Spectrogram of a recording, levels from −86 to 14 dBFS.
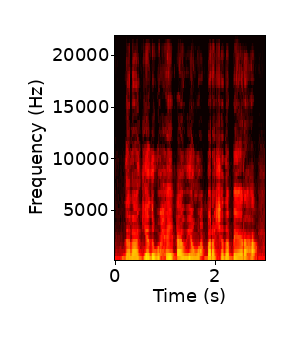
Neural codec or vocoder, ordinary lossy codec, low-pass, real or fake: vocoder, 44.1 kHz, 128 mel bands every 512 samples, BigVGAN v2; none; none; fake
